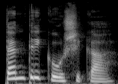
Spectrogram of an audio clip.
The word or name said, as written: तंत्रिकोशिका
